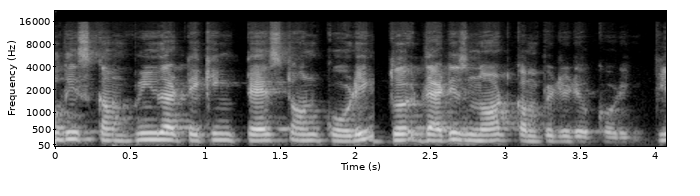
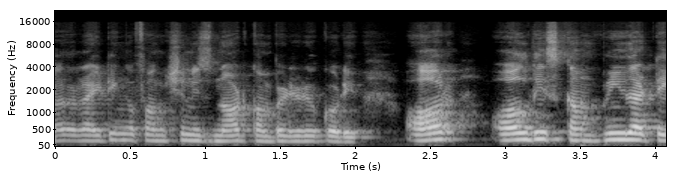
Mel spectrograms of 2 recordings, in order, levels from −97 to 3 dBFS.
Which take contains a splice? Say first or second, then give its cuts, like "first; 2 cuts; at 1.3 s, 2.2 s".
first; 1 cut; at 2.2 s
